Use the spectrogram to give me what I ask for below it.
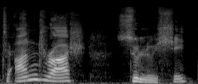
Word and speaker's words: András Szőlősy: Well, tell me, András Szőlősy, pronounce it properly.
